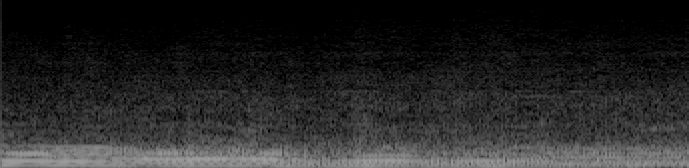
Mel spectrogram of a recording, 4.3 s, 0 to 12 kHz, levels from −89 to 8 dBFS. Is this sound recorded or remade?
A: remade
